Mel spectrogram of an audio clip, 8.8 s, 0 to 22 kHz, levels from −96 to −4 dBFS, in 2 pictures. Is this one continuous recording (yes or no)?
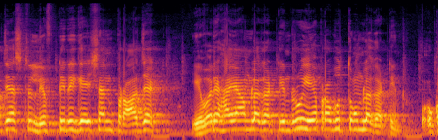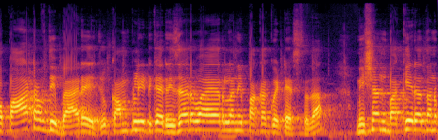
no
